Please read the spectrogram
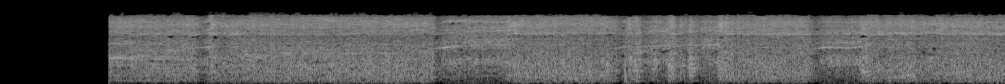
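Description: Electric angle grinder grinding metal: a steady, harsh hiss of the spinning disc on steel, starting about a second in.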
